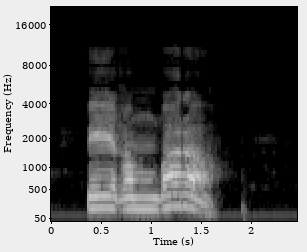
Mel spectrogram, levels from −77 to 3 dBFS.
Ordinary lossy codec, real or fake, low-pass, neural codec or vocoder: MP3, 96 kbps; real; 10.8 kHz; none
